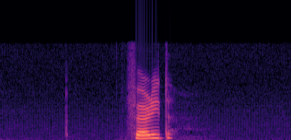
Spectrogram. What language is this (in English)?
Swedish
